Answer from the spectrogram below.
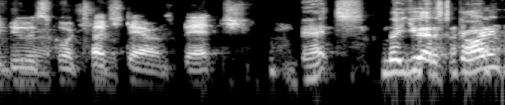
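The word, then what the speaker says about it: Bech: So that's Genty, Jack Beck, or Beach, however you want to say it. Darian Porter, Caleb Rogers, and now Charles Grant. It's Zach Betch. Betch.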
